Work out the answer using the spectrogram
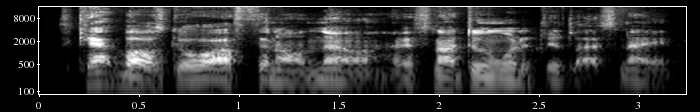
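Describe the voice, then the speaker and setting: A man streams from home with his camera set on a table, talking in a loose, rambling and often profane way. His voice sits very low. The sound is dry and close, with almost no room echo. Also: a little fast. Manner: rambling, loose and profane, talks with mouth full at times. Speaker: streamer doing tarot readings. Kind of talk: casual livestream chat.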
